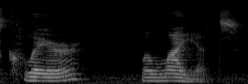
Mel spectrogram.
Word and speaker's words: clairalience: next one is Claire Alliance Okay so it's Claire Alliance that's how you say it and it is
